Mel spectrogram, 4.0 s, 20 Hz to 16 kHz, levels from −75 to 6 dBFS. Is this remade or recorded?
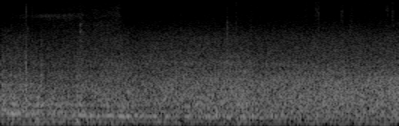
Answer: recorded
